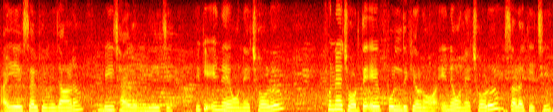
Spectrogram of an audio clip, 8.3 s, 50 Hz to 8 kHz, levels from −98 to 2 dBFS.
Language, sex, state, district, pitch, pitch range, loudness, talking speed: Garhwali, female, Uttarakhand, Tehri Garhwal, 235 Hz, 210-255 Hz, -15 LUFS, 190 wpm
